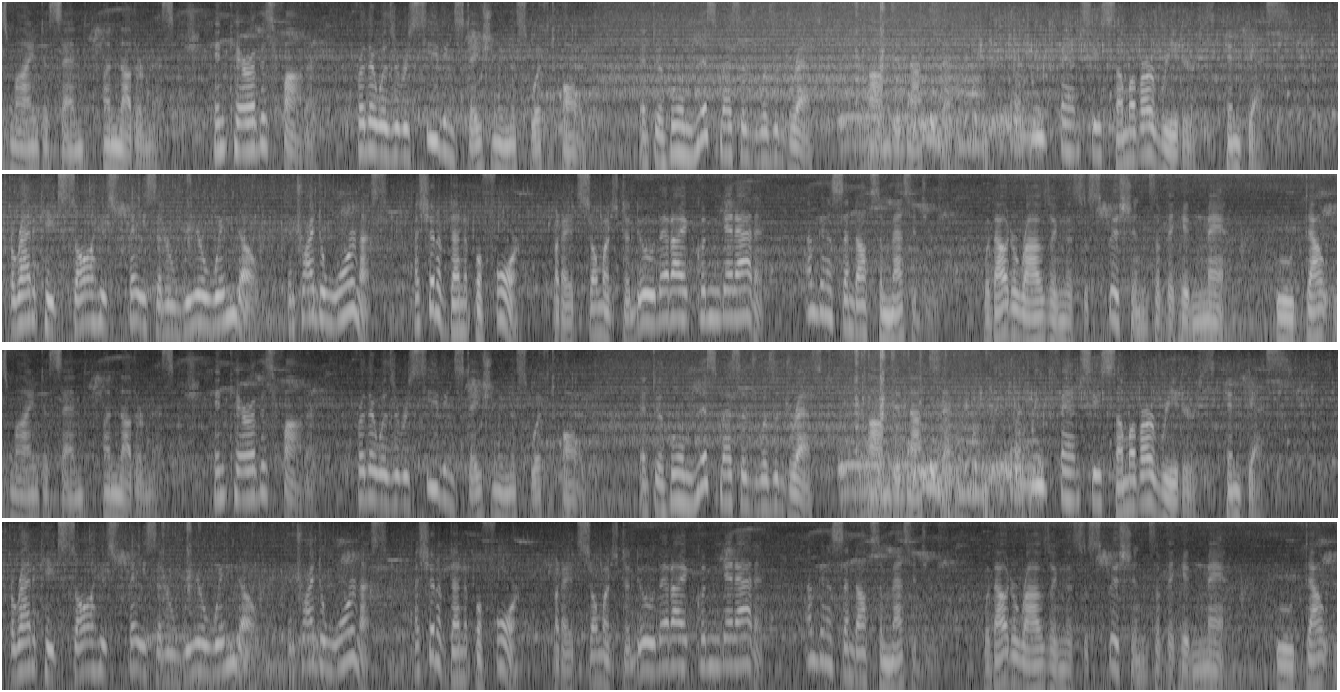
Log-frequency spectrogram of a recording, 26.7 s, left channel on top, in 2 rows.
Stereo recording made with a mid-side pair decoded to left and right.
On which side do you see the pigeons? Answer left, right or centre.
right.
